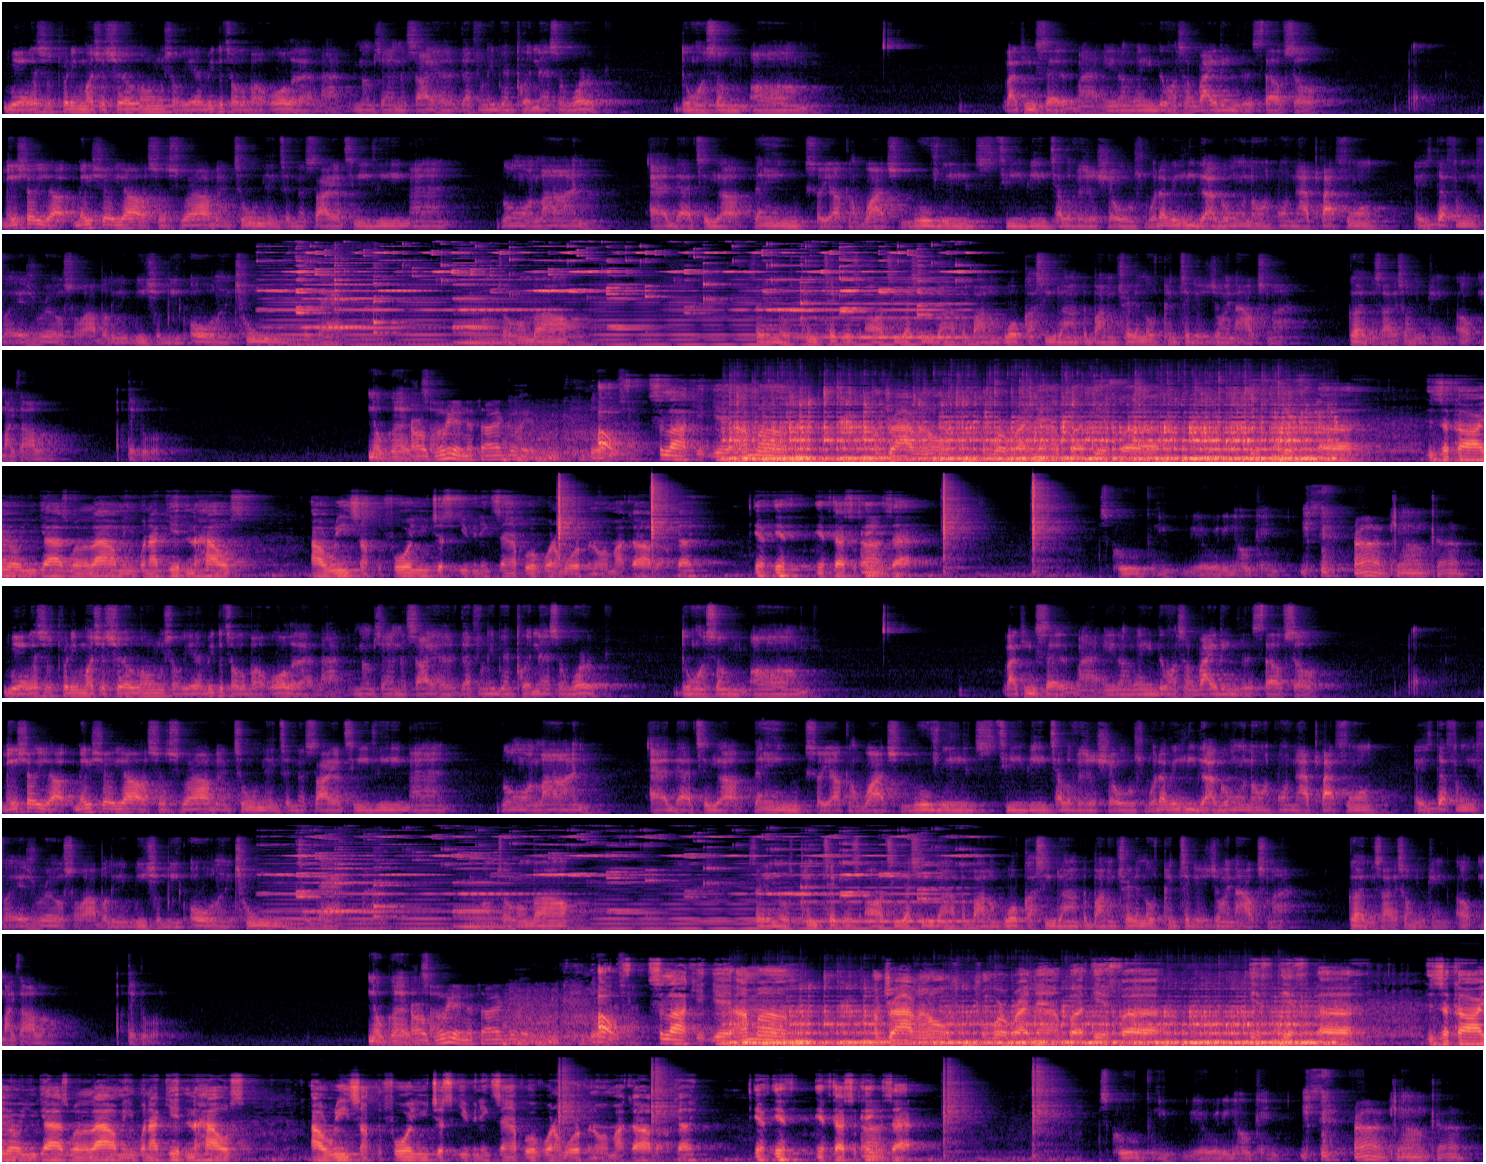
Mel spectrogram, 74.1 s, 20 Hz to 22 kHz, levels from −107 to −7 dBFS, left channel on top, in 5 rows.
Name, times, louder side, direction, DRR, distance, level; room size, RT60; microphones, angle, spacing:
voice 1, 0.0-5.9 6.7-8.1 10.0-13.1 14.8-19.3 19.8-20.7 21.3-28.5 28.9-33.5 34.3-35.3 37.1-42.5 43.1-45.0 45.7-46.0 48.1-48.9 50.3-50.8 70.2-72.6 73.2-73.6, right 1 dB, 20° right, 9 dB, 2.0 m, -49 dB
sound 1, 32.2-39.3, left 5 dB, 75° left, 5.5 m, -42 dB
voice 2, 48.5-49.8 67.8-68.1 72.8-73.9, left 1 dB, 10° left, 11 dB, 1.0 m, -44 dB
voice 3, 49.5-50.6 50.9-52.5 53.2-61.7 62.4-66.2 66.8-68.4, right 4 dB, 55° right, 15 dB, 0.9 m, -40 dB
sound 2, 51.6-57.8, left 2 dB, 35° left, 0.9 m, -34 dB
sound 3, 64.1-70.2, left 8 dB, 55° left, 2.8 m, -48 dB
22.0 x 16.5 x 9.3 m, 0.91 s
head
